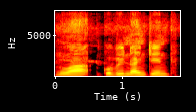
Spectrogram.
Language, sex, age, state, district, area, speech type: Santali, male, 45-60, West Bengal, Birbhum, rural, spontaneous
